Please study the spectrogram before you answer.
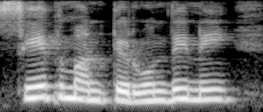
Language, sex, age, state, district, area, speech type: Dogri, female, 45-60, Jammu and Kashmir, Jammu, urban, spontaneous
